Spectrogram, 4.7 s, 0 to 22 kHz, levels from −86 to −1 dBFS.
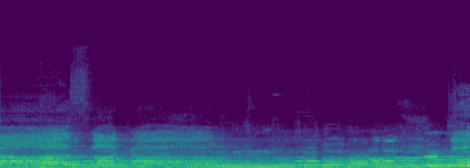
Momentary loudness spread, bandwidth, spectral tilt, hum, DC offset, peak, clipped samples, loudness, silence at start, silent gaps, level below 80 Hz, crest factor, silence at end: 4 LU; 10.5 kHz; -7.5 dB/octave; none; under 0.1%; -10 dBFS; under 0.1%; -26 LUFS; 0 s; none; -70 dBFS; 16 dB; 0 s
